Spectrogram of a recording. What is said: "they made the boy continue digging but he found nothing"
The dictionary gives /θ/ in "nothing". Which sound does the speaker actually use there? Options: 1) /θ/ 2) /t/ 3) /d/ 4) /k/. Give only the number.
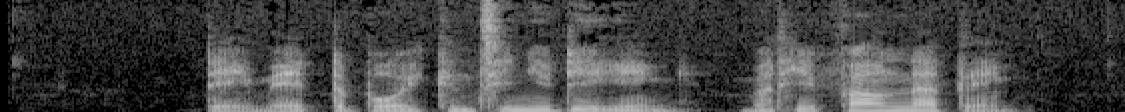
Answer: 1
